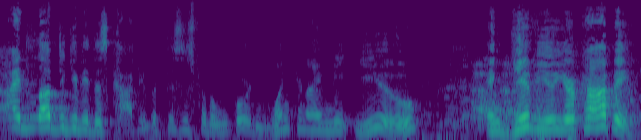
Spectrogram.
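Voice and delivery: high, loud, gleeful retelling of an eager answer; eager reply. Retold or imitated. Preacher retelling his delighted answer to the judge, eager and excited.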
